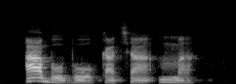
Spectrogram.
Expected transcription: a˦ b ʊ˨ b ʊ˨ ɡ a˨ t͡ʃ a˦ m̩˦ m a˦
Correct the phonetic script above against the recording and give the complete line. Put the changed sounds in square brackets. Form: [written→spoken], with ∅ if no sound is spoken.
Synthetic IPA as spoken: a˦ b ʊ˨ b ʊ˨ [ɡ→k] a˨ t͡ʃ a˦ m̩˦ m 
